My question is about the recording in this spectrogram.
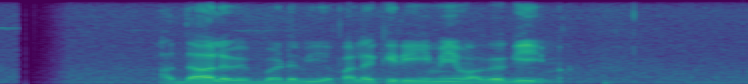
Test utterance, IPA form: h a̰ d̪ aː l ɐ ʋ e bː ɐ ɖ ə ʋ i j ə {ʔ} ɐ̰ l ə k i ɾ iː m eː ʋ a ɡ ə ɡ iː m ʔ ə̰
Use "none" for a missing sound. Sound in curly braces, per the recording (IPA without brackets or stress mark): p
